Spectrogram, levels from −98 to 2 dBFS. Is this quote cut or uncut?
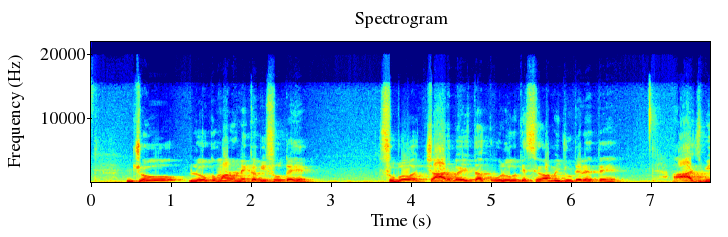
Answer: uncut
